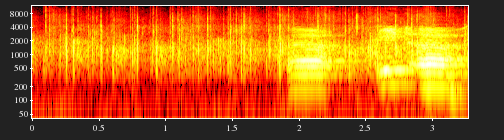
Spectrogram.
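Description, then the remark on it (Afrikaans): A crowd at a worship service claps hands in a quick, scattered burst of applause for a woman, then loud voices rise over the last of the clapping. “Die wat in die bidkamer was, jy kan my hande klap vir haar.”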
